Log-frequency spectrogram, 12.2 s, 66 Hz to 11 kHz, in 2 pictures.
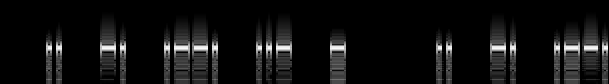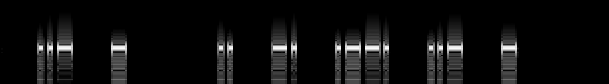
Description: Morse code, heard as a keyed tone, about 25 wpm, spaced as for 15 wpm, 600 Hz. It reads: INPUT INPUT INPUT
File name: IN5 15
